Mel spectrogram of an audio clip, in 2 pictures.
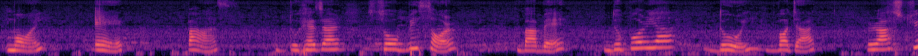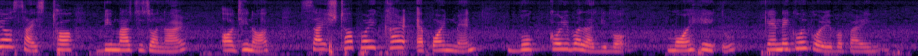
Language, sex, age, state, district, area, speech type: Assamese, female, 18-30, Assam, Golaghat, urban, read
